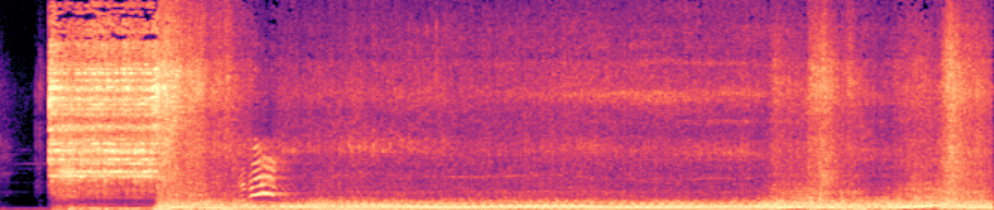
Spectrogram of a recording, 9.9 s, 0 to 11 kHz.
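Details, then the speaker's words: 1947 Ford pickup with Toyota 1UZ VVTi V8, Link Storm ECU and Motec PDM, running after wiring: short crank then steady, even deep-rumbling idle; fuel pump circuit works, engine runs healthy. "so the fuel pump circuit works we're all looking good motor runs run run"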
